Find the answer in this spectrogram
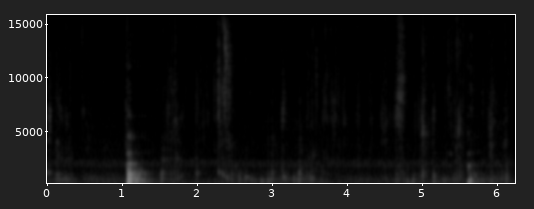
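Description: Close-miked eating: a person chewing food with many small mouth clicks, and a loud crunch about a second in, with another shorter one near the end.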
